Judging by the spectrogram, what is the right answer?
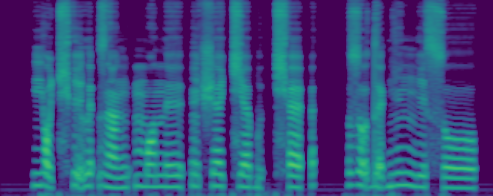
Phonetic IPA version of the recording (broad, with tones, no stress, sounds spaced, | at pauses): j ɔ̰˦˨ t͡ɕʰ ḭ˦˨ l ɪ˦ ʔ z ã˨ ŋ ɪ˦ ʔ m ɔ˦ n e˦ ɪ̯ ʔ ĩ˦˨ ʃ ɛ˦ t͡ɕ ɛ˦ b ɪ˦ ʔ t͡ɕʰ ɛ˦ ʔ | z o̰˦˨ d ɛ̰˦˨ ɡ ĩ˦ ŋ i˨ s o˨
